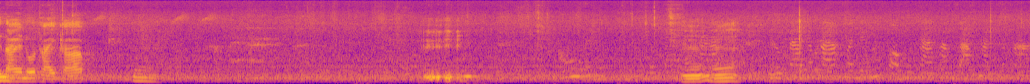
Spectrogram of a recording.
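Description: An elderly man speaks slowly and quietly into a microphone.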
